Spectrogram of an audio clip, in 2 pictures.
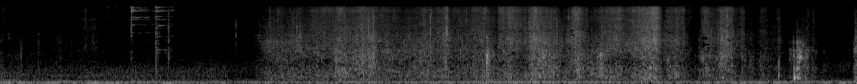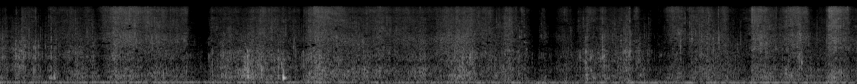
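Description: Thin nylon fabric of a deflated Christmas inflatable crinkling and rustling as it is unfolded and spread out by hand, with irregular crackles and one sharper crinkle near the middle.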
